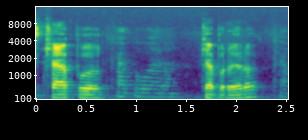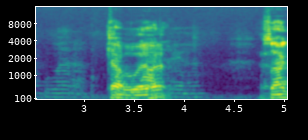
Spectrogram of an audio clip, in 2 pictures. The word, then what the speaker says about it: capoeira: It's Capoeira.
